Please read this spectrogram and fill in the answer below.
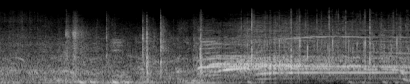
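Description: Skateboard rolling on concrete with a couple of sharp clicks under crowd noise. About halfway in, a long held pitched note starts and runs on.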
